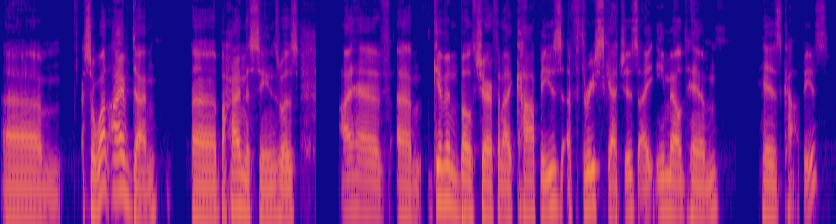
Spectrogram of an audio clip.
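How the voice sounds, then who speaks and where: A man's voice: on the low side, measured pace, no echo, studio quality. A man with an American accent hosting a casual podcast over voice chat, rambling with many fillers. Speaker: podcast host. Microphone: home mic on voice chat.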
